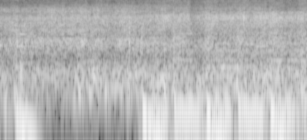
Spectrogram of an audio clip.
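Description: LA Galbi beef short ribs sizzle steadily on a Korean barbecue grill, a close, continuous hiss with faint rhythmic low thumps underneath and no talking.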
